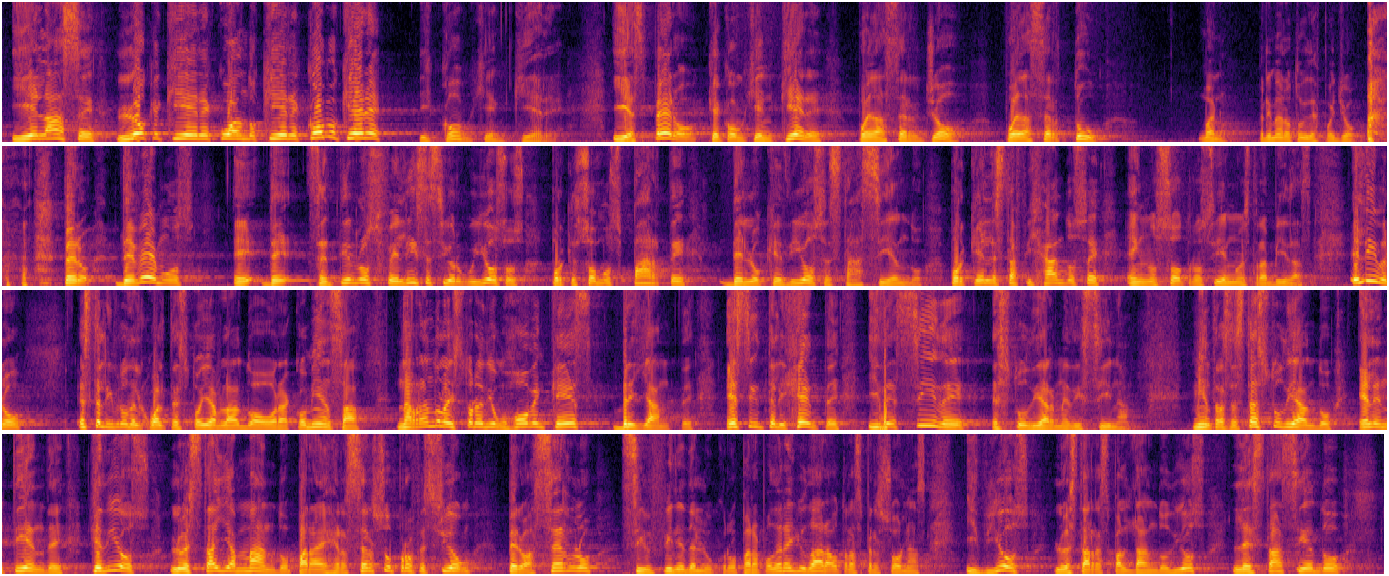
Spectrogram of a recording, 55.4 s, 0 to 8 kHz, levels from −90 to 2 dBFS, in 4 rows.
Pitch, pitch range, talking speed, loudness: 175 Hz, 145-200 Hz, 130 wpm, -14 LUFS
